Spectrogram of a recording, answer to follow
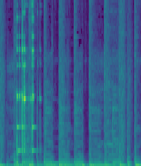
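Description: Ice cubes tipped from a small metal spoon into a little glass jar mug, clinking sharply against the glass several times in quick succession about a third of a second in, with a brief glassy ring. Background music with a steady beat continues underneath.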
